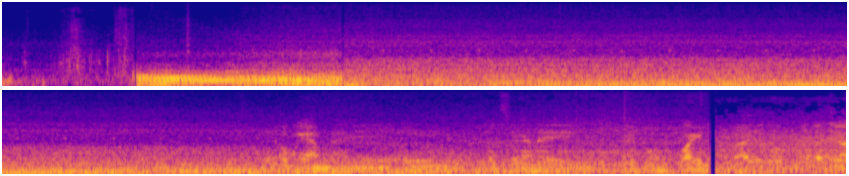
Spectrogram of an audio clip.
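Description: A car drives along a road with a steady low rumble.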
